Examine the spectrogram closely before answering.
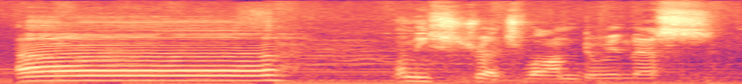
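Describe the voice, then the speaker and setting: High-pitched guy streaming, kinda hoarse, rambles and stutters thanking chat. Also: unhurried, darkish tone, soft background music, low-quality recording. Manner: rambling, stammering, repeats words; reads chat messages aloud and thanks viewers. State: slightly hoarse, dry voice. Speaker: livestreamer. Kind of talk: casual livestream chat.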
